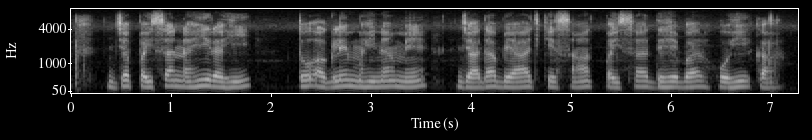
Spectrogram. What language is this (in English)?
Chhattisgarhi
